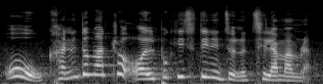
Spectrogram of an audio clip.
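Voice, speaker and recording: Woman playing a haughty, prissy high-voiced schoolgirl. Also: big pitch swings, normal speed, slight background noise. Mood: boastful. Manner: haughty, dramatic exclamations. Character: boastful, affected, prissy young schoolgirl.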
